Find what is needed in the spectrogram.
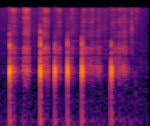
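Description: Pen-writing sound effect: a quick run of about seven short, scratchy pen strokes in under two seconds.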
